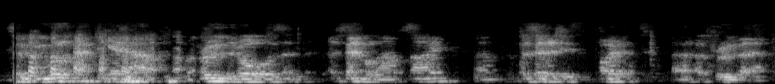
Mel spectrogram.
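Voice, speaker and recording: A man's voice: mid-range voice, steady tone, measured pace, hardly any pauses, a crowd in the background. A man opening a conference as its chair, speaking hesitantly with many fillers. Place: conference room. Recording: echoey hall from far off, dull sound.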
